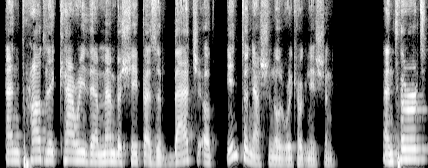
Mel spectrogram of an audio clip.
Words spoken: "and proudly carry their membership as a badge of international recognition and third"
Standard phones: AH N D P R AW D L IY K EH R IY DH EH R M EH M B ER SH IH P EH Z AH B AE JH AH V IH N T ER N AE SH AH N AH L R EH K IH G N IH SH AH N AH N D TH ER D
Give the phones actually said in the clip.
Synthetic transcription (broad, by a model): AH N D P R AW D L IY K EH R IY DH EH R M EH M B ER SH IH P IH Z AH B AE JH AH V IH N T ER N AE SH AH N AH L R EH K IH G N IH SH AH N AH N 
